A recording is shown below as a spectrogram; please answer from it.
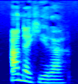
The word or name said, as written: anahera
